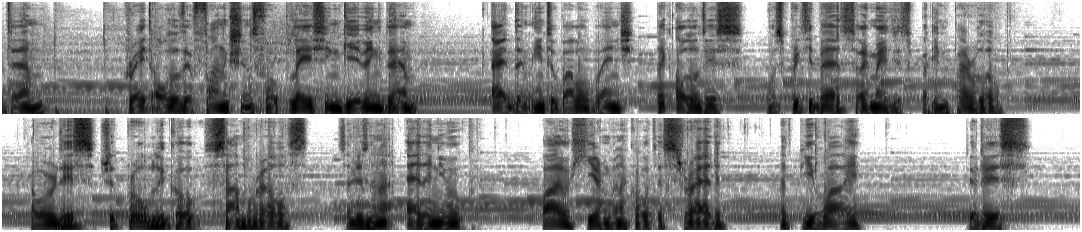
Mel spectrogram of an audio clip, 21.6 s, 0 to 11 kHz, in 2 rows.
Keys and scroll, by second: 9.9 super+1, 10.8-20.0 typing, 18.8 Return.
